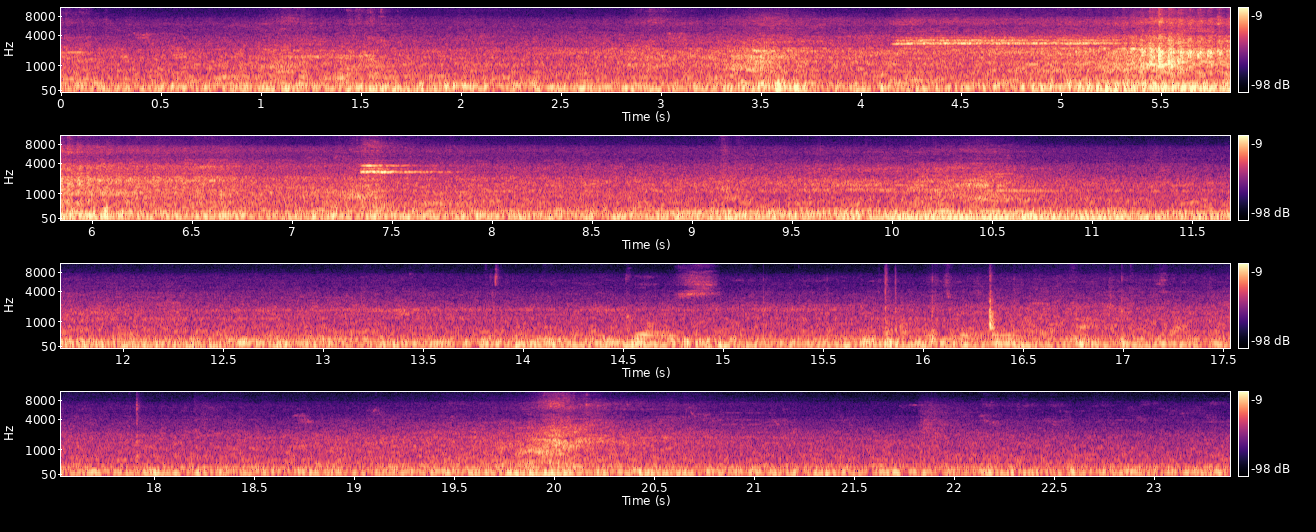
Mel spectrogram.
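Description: A car rumbles steadily along a road.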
